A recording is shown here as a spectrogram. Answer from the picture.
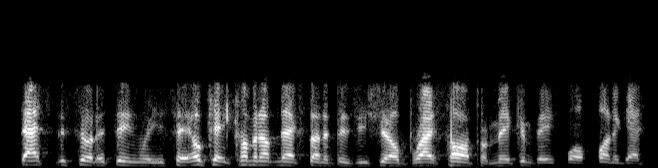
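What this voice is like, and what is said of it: Pronounced New York accent. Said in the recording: “you have a pronounced New York accent, ... with such an accent?”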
